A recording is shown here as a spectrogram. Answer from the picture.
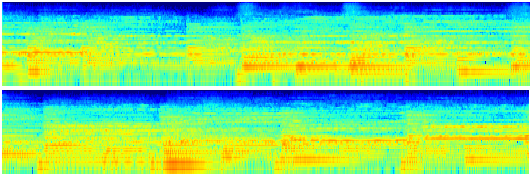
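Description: Church choir of men and women singing a slow piece in harmony, holding chords that change about every second.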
